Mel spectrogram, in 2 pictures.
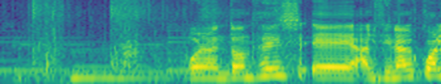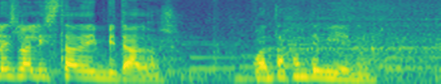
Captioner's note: speaking foreign language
